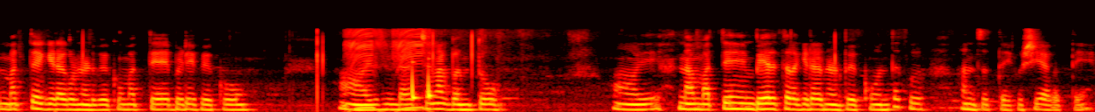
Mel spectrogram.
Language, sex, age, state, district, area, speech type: Kannada, female, 30-45, Karnataka, Chikkamagaluru, rural, spontaneous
